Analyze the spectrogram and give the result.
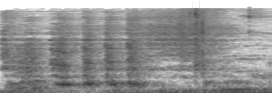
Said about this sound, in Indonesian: Nah, lalu kita hidupkan mesin.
